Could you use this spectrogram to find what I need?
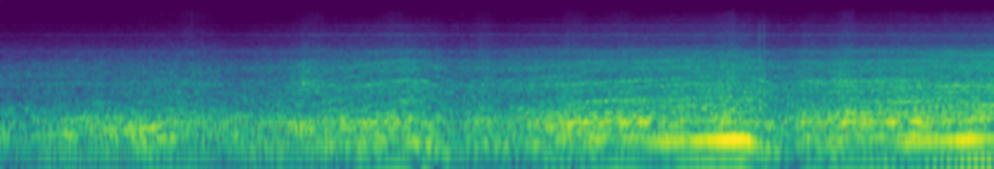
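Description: A motorcycle engine hums and rises in pitch as the rider speeds up.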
